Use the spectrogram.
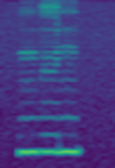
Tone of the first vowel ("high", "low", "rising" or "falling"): high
